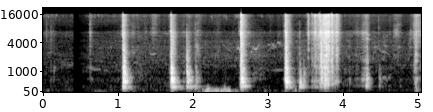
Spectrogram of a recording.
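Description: A machete chops into bamboo with sharp knocks.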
